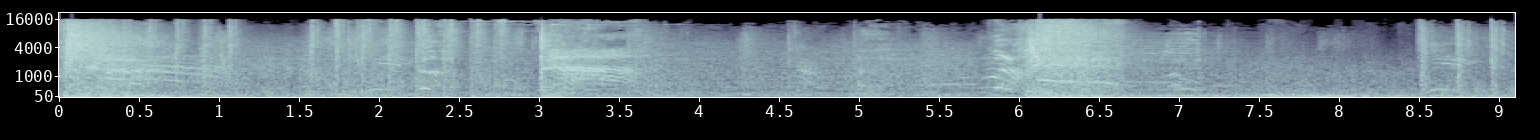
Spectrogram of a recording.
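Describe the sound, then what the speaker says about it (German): Rapid bursts of loud gunfire in the video game Dead Rising 4, with sharp cracks and heavy booms, repeating in clusters over a busy, dense background with voices mixed in. "Klingt, als ob jemand den ersten Schuss abgegeben hat"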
